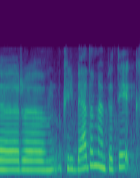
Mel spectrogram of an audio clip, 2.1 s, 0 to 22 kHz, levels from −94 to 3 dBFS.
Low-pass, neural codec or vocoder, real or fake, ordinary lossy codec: 7.2 kHz; codec, 16 kHz, 2 kbps, FunCodec, trained on LibriTTS, 25 frames a second; fake; MP3, 96 kbps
